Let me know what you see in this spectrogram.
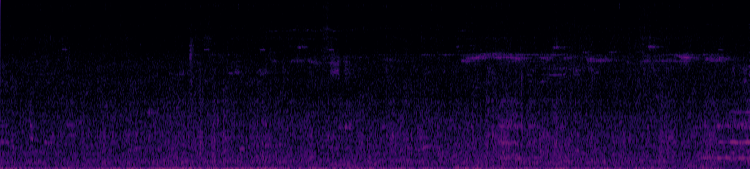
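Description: Passenger train running, a steady heavy low rumble. Faint music begins to come in near the end.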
